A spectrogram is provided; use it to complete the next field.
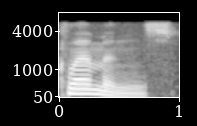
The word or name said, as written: Clemens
